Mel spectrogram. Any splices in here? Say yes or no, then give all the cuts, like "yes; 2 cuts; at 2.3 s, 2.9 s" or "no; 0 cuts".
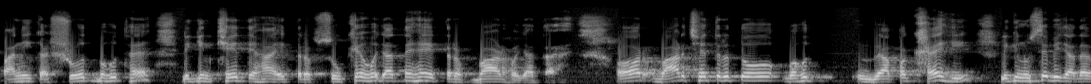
no; 0 cuts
